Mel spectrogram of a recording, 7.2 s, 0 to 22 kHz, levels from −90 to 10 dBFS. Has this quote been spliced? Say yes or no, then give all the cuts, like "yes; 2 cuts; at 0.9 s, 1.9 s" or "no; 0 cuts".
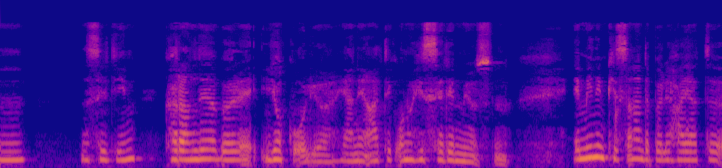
no; 0 cuts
